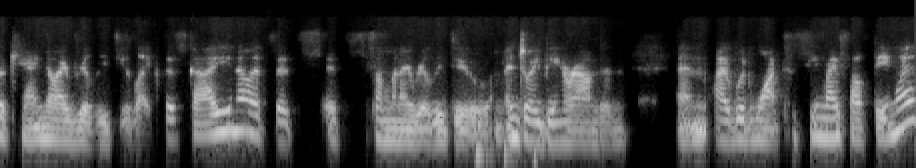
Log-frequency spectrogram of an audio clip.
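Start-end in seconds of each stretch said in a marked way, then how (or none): none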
